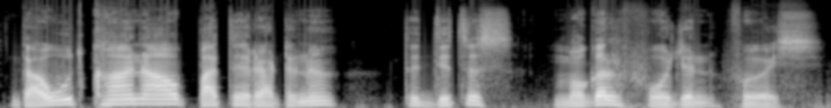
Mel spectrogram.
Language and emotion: Kashmiri, neutral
